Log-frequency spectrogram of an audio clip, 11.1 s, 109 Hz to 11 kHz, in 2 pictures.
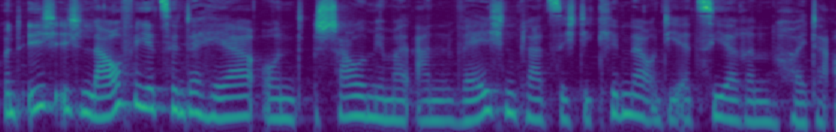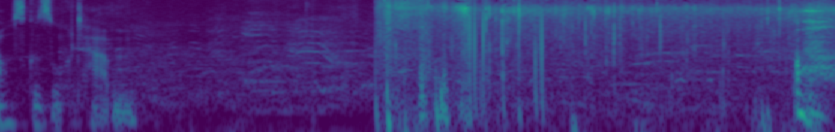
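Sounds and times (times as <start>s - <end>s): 
speech: 0.0s - 6.6s
louder rustle: 8.1s - 11.1s
small hailstones striking leaves and ground in a forest: 8.1s - 11.1s
steady rain pattering in a forest on a cold wet day: 8.1s - 11.1s.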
